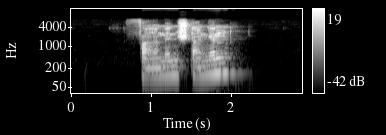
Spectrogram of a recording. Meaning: plural of Fahnenstange
- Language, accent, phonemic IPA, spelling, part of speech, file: German, Austria, /ˈfaːnənˌʃtaŋən/, Fahnenstangen, noun, De-at-Fahnenstangen.ogg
